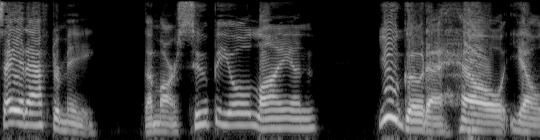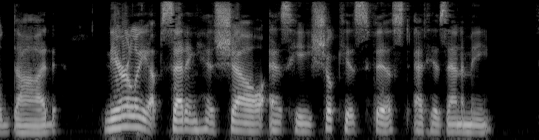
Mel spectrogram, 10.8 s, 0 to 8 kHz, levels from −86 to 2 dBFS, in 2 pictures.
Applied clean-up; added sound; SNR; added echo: none; none; none; none.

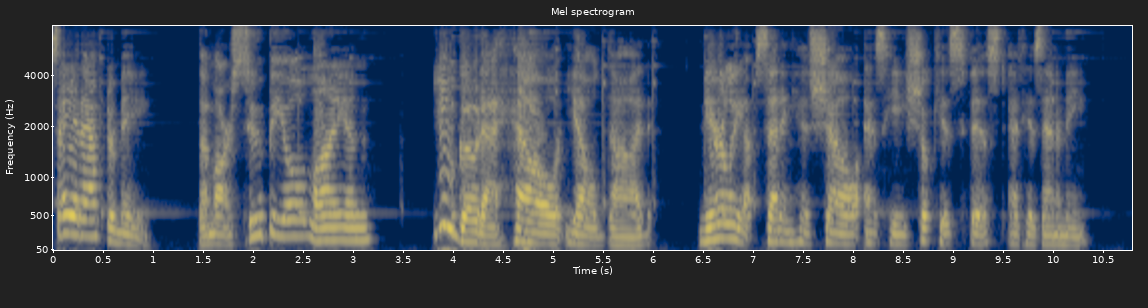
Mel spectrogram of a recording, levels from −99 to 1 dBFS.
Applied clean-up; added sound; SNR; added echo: neural mask model DeepFilterNet 3.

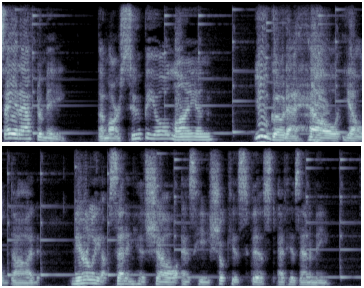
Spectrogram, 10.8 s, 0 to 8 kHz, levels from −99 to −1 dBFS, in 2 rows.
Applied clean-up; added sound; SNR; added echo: none; Doorbell; 17 dB; reverberation time 0.2 s.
